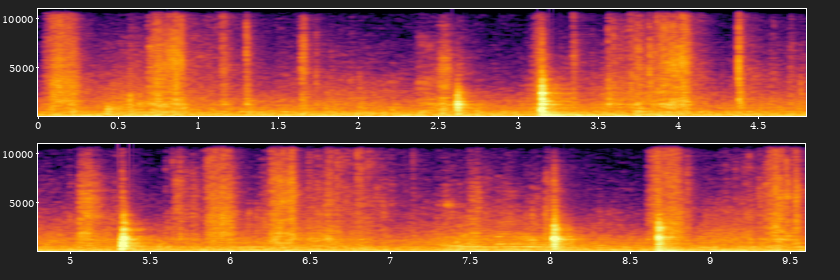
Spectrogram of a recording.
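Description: Cardboard roller rolled back and forth over blotter paper, a soft continuous rolling sound with a few sharp knocks and clicks scattered through.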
